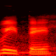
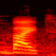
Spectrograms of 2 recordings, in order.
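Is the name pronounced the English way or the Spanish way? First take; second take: Spanish; English. First: It is read with Spanish sounds, bi-te. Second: It is said like the English word bite. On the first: The speaker calls it wrong. "no Bite" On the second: The speaker calls it right. "Es Bite, como mordisco en inglés"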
